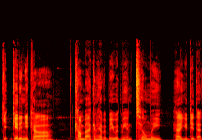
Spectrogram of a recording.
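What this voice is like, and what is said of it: Imitates another person's accent. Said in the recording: “I can't do his accent well enough”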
